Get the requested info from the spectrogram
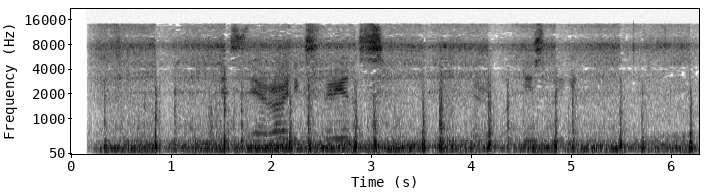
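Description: Wheels of a homemade wooden wagon rolling on a concrete sidewalk while being towed behind a bicycle: a steady low rumble with repeated sharp knocks.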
